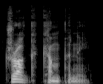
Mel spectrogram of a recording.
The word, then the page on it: drug company: British English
